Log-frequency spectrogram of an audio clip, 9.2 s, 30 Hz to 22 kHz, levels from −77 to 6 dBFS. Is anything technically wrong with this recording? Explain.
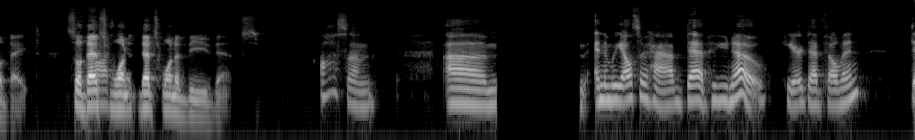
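Yes, the playback stalls, then hurries to catch up.

Playback stall, 4.97 to 5.82 s: the speech cuts to silence for about 0.83 s, likely because the player's buffer ran dry or its thread was blocked.

Time-compressed catch-up, 5.82 to 8.82 s: the player trims its backlog by splicing out short slices, so speech runs 1.25 times fast at normal pitch.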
